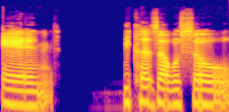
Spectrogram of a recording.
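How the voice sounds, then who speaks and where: With an American accent, a woman speaks in a very deep, low pitch and a monotone, flat intonation, her vocal fry caught in a dry, close sound with no echo. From Atlantic City, New Jersey, US. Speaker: poet, spiritualist, community organizer. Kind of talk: podcast interview answer. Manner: candid, casual.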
